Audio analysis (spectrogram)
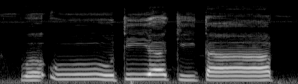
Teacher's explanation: کھڑا زبر برابر ہوتا ہے الف مدہ کے، اس لیے کھڑا زبر کو ایک الف کے برابر کھینچ کر پڑھیں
